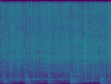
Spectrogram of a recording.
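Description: Chorizo frying in a pan gives a constant dense sizzle, close and steady, with faint tonal hum pulses repeating underneath throughout.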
